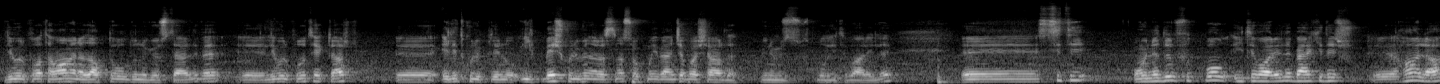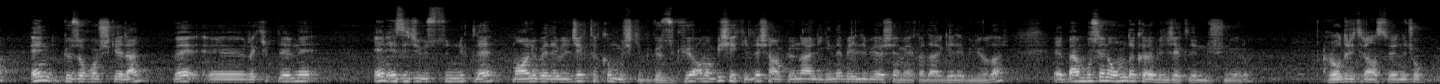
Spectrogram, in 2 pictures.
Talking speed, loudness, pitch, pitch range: 140 wpm, -23 LUFS, 125 Hz, 115-145 Hz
